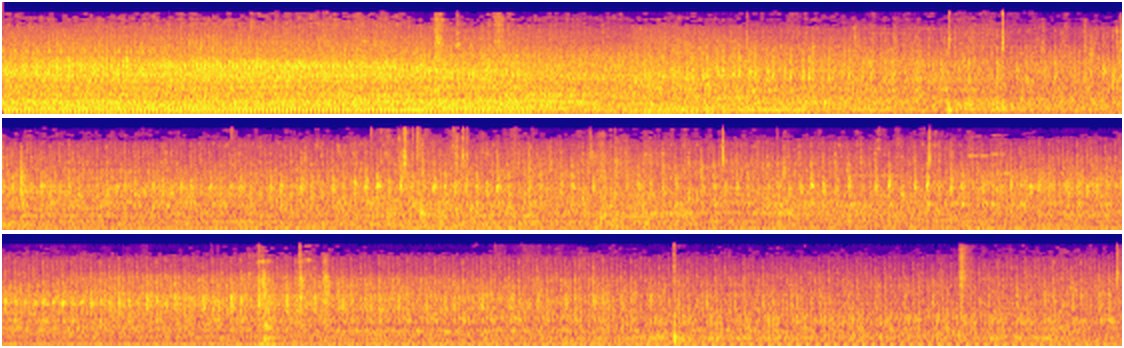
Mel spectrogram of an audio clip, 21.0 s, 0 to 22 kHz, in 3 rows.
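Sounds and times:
tractor diesel engine running: 0:00.0 - 0:21.0
sharp clicks and rattles: 0:15.3 - 0:16.7.

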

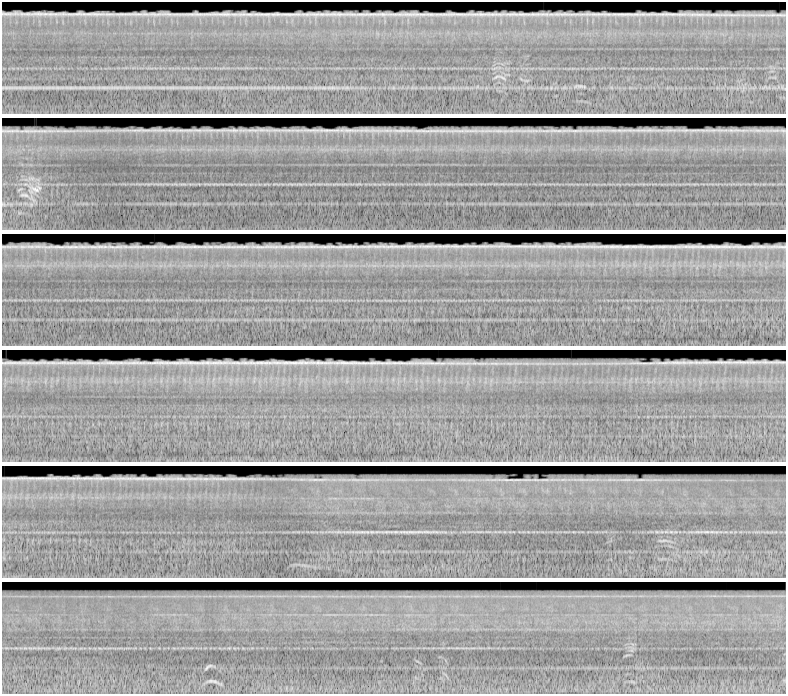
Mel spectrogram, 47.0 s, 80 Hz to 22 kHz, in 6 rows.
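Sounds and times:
helicopter rotor and engine drone: 0:00.0 - 0:47.0
high whine: 0:28.0 - 0:47.0.

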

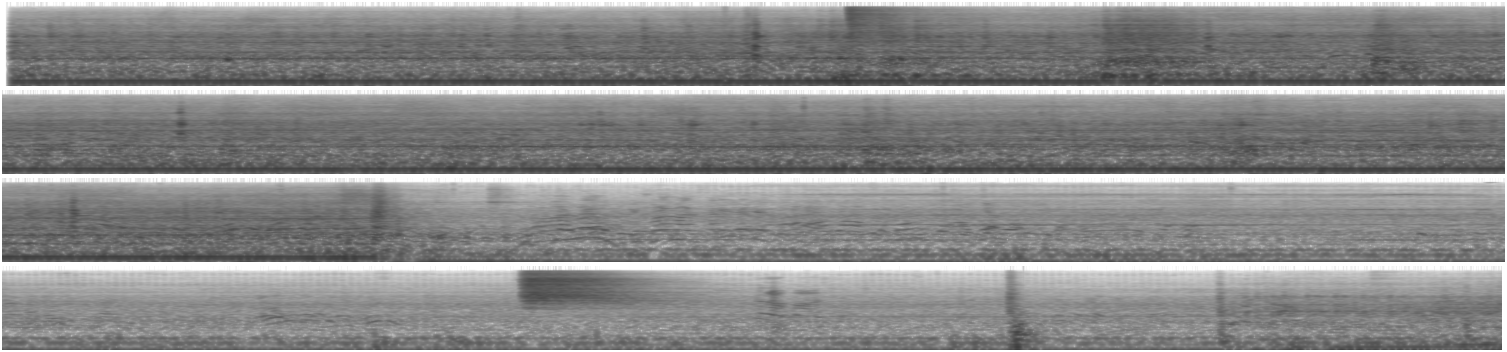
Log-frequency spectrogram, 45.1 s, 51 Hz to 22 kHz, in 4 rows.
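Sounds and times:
diesel engine and conveyors droning: 0:00.0 - 0:45.0
short hiss: 0:37.7 - 0:39.1.

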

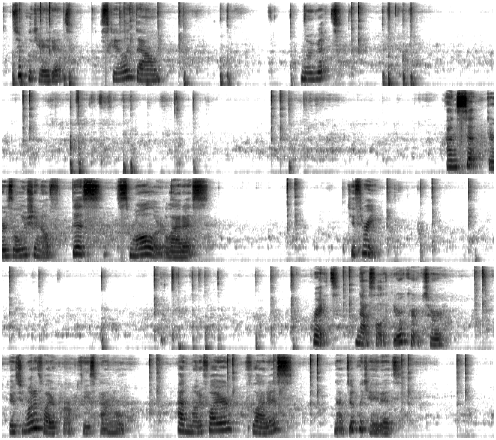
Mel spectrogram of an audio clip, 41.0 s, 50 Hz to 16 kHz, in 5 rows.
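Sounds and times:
faint steady hum: 0:00.0 - 0:41.0
mouse and keyboard clicks: 0:01.9 - 0:03.9, 0:05.7 - 0:07.0, 0:09.4 - 0:10.5, 0:12.7 - 0:13.3, 0:21.2 - 0:21.4, 0:27.2 - 0:29.6, 0:30.2 - 0:30.5, 0:32.4 - 0:32.7, 0:35.2 - 0:35.5, 0:36.5 - 0:38.2, 0:39.4 - 0:39.7, 0:40.4 - 0:40.7
soft wet clicks: 0:05.6 - 0:07.0, 0:08.5 - 0:11.6, 0:12.6 - 0:13.6, 0:21.2 - 0:26.5, 0:27.1 - 0:29.6, 0:30.2 - 0:30.5, 0:32.4 - 0:32.9, 0:35.2 - 0:35.6, 0:36.5 - 0:38.3, 0:39.4 - 0:39.8, 0:40.4 - 0:40.7.

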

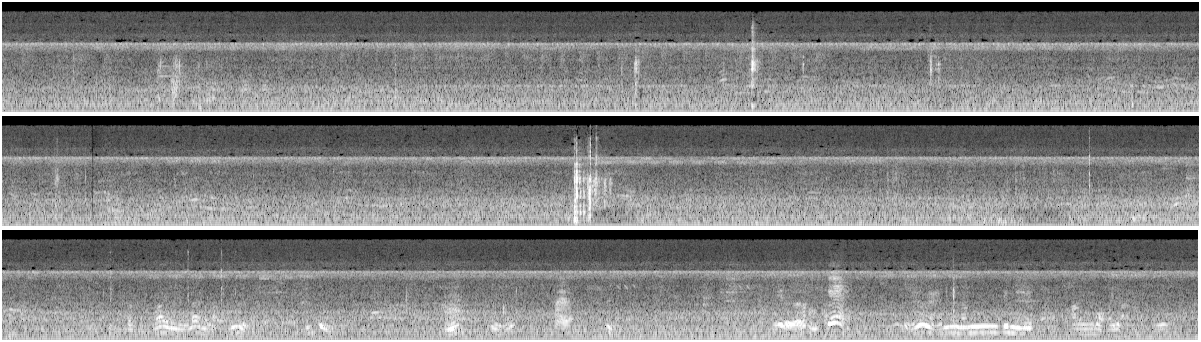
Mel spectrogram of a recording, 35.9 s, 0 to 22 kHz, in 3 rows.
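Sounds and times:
high-pitched insect chorus: 0:00.0 - 0:35.9
sharp snaps: 0:07.4 - 0:08.1, 0:17.6 - 0:18.2.

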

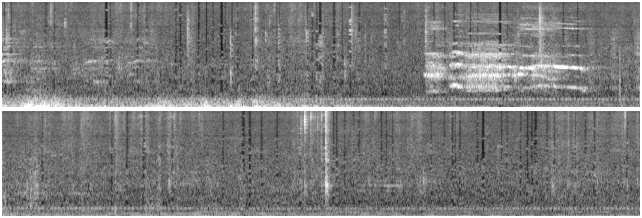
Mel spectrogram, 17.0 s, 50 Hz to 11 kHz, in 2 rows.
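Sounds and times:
rooster crowing: 0:00.0 - 0:02.4, 0:05.6 - 0:08.0.

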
